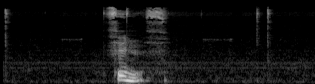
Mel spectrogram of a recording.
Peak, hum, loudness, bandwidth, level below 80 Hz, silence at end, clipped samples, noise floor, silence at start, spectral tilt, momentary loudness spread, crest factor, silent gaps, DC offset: -6 dBFS; none; -19 LUFS; 16 kHz; -64 dBFS; 0.45 s; under 0.1%; -55 dBFS; 0.05 s; -5 dB/octave; 19 LU; 20 dB; none; under 0.1%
